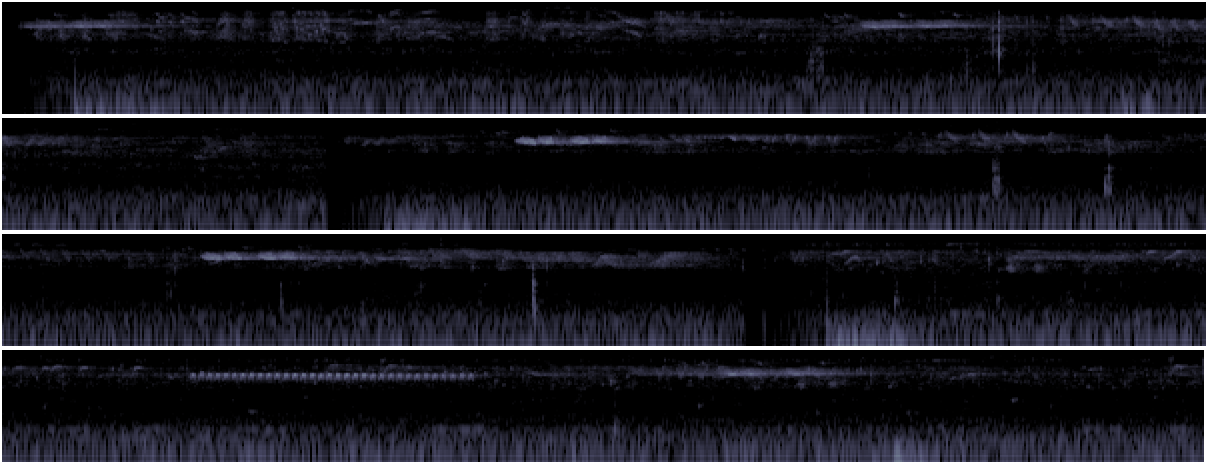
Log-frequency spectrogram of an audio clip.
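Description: Woodland birds singing and calling in spring: many short high chirps with a few louder song phrases, and one steady trill lasting about a second and a half past the three-quarter mark. The sound breaks off briefly twice.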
